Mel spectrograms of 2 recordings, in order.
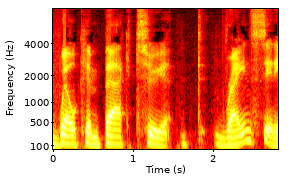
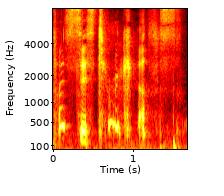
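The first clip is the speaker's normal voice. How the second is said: laughing; 6 dB quieter than usual. Real, not acted. Laughing squeak.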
